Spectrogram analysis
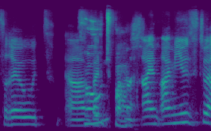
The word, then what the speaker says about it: Reut: Is that how I pronounce it? It's Reut.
